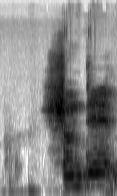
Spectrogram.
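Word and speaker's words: chanter: so therefore let's get started know how to pronounce this one first Shanti Shanti so that is Shanti Shante means to sing Shante that is to sing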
